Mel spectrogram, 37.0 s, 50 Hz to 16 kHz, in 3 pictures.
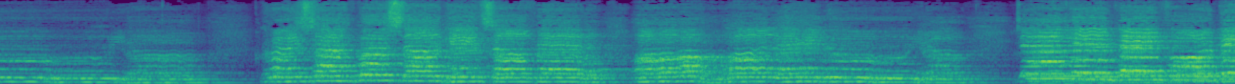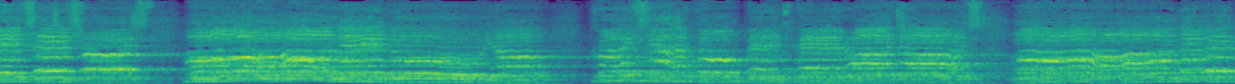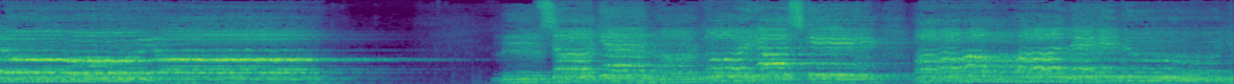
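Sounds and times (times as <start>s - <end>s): choir singing unaccompanied: 0.0s - 28.7s, 29.6s - 37.0s.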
